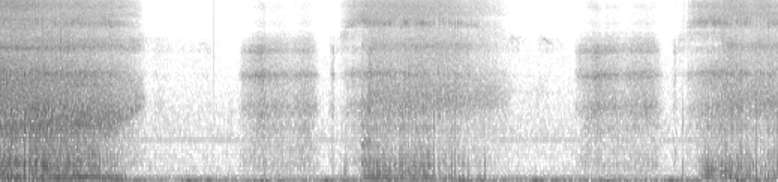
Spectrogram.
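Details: Loud, rough snores on each in-breath with quieter out-breaths, about three breaths in ten seconds, recorded in real time during sleep; snoring.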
